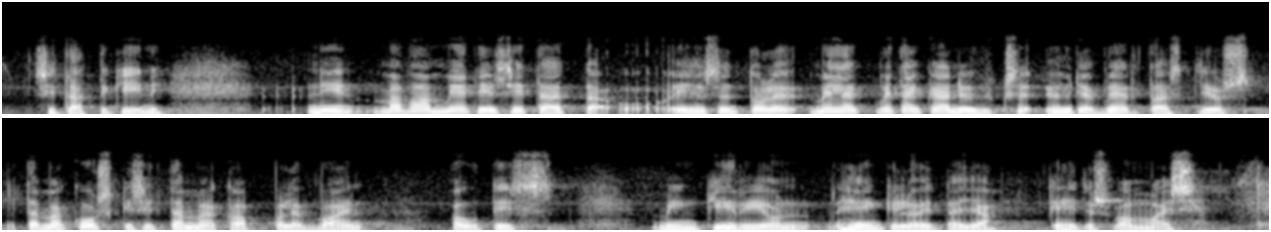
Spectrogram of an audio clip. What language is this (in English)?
Finnish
